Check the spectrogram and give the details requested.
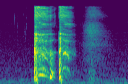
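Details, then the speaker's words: Young woman with asthma, no cold or fever, speaking on a livestream: two quick, sharp cough bursts close together, then a soft breath; asthma cough. "今、喘息でめっちゃ咳出るんですよ。ごめんなさい。"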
